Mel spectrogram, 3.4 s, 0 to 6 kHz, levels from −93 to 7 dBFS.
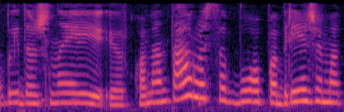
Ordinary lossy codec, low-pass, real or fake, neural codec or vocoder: MP3, 32 kbps; 5.4 kHz; real; none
